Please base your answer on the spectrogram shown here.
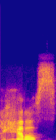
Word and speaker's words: Hadas: Hadas? Am I saying it Yeah, right? it's Close enough. It's a immigrant last name, so that's pretty much how we say it in America.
